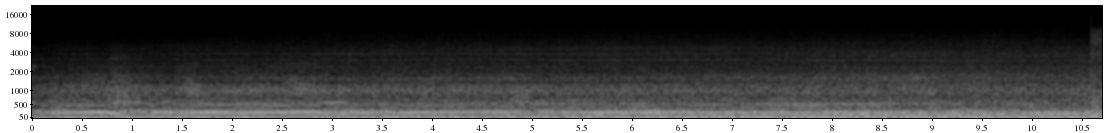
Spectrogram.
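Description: Supercharged 6.2-litre V8 of a Jeep Grand Cherokee Trackhawk at full throttle on a drag-strip pass, heard inside the cabin. Its pitch climbs and drops back with each automatic upshift, then keeps climbing steadily.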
